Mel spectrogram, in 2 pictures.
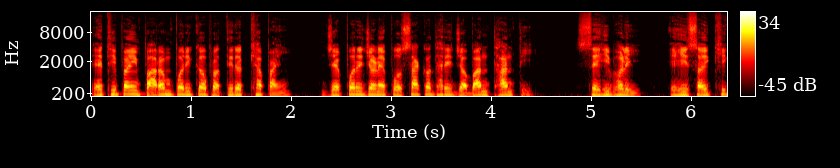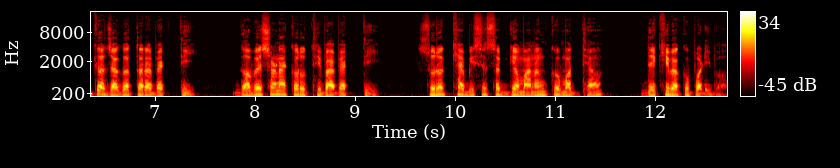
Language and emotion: Odia, neutral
